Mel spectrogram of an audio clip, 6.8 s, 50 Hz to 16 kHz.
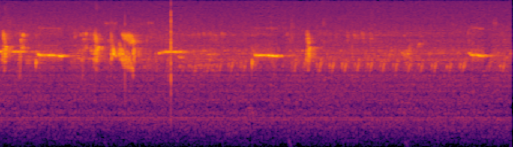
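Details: Black honeyeater recorded in Victoria, Australia, in October 2011, giving drawn-out thin high whistles held steady on one pitch, interspersed with quick twittering chirps and a series of short descending notes over constant hiss.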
